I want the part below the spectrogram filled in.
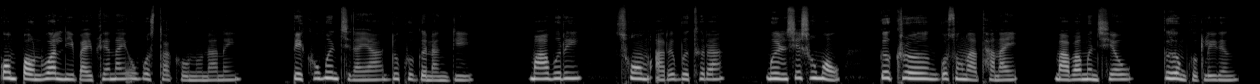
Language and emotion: Bodo, sad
